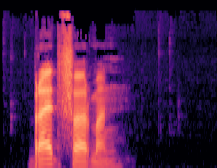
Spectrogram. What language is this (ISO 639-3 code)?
ita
